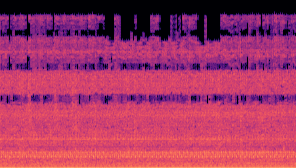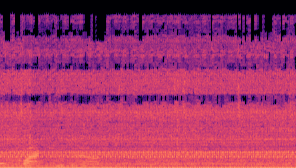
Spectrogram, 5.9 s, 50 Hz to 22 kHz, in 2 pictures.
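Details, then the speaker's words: 2007 Pontiac Solstice Ecotec 2.0 turbo, no check engine light, started cold: steady deep drone at idle with a quick, even rattling slap on top, suspected timing chain slap. "the turbo version with a what we believe to be a timing chain slap sound"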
